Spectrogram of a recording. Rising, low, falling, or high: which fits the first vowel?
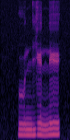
low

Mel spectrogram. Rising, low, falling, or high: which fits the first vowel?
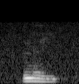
low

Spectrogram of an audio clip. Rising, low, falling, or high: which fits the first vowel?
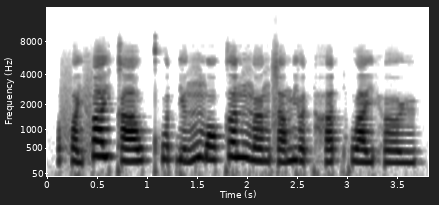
low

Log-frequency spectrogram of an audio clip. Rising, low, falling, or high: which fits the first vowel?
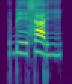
low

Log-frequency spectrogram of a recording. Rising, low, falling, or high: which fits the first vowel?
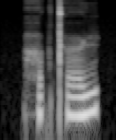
rising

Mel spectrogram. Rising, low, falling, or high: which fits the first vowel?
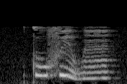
high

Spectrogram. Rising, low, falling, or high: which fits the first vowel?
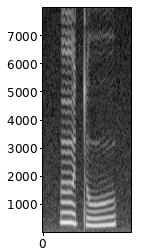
falling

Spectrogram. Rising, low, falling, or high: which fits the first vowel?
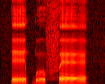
low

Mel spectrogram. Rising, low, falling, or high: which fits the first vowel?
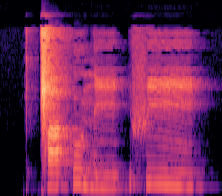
rising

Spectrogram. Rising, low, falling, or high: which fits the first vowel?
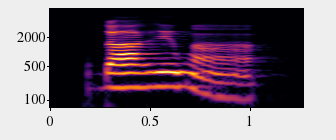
high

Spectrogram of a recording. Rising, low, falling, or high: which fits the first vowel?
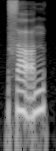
low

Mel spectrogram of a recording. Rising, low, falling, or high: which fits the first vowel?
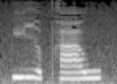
falling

